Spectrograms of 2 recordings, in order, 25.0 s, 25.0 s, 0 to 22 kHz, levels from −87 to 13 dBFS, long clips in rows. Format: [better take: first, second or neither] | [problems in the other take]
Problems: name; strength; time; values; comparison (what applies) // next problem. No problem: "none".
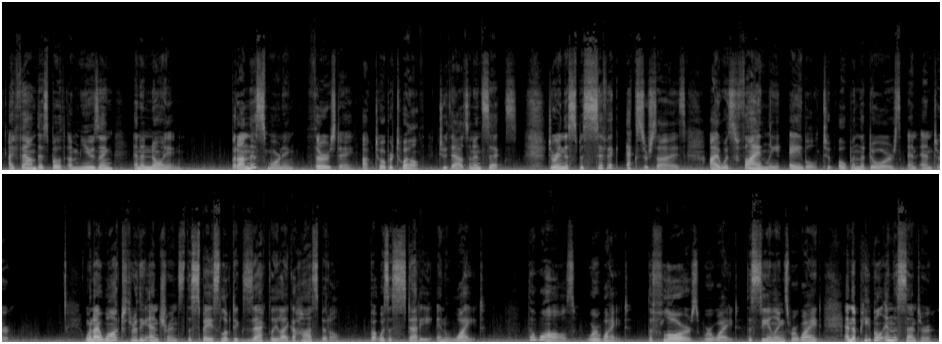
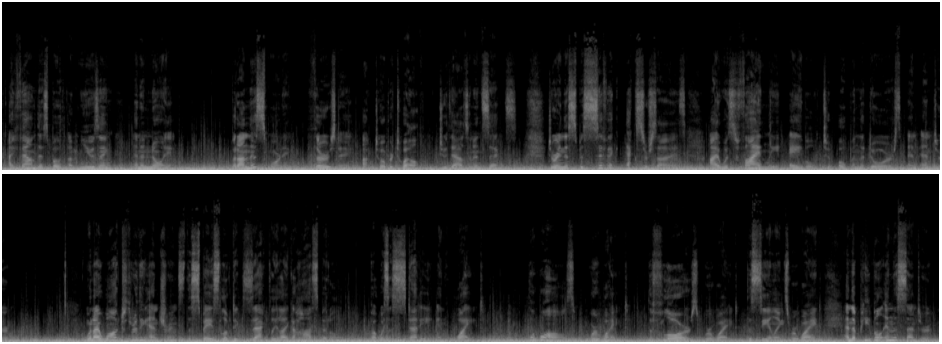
first | wind noise on the microphone; heavy; 3 dB below the speech; occasional gusts in the first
